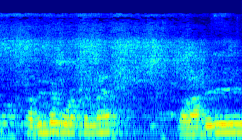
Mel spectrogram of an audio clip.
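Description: Only speech: a man talking, pausing briefly a little past the middle, over a faint steady hiss.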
